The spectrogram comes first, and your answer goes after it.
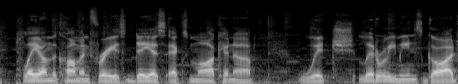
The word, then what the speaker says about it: Deus Ex: So, So welcome to Deus Ex, which I used to pronounce Deus Ex.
